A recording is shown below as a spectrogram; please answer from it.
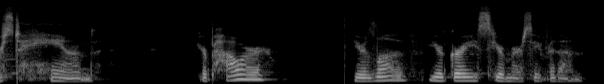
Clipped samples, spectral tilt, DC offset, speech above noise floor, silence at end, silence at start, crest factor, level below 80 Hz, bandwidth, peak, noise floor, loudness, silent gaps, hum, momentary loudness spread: under 0.1%; -3.5 dB/octave; under 0.1%; 51 dB; 0.25 s; 0 s; 20 dB; -82 dBFS; 16 kHz; -14 dBFS; -84 dBFS; -33 LUFS; none; none; 11 LU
